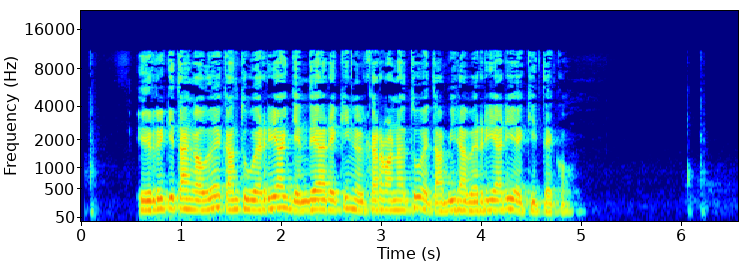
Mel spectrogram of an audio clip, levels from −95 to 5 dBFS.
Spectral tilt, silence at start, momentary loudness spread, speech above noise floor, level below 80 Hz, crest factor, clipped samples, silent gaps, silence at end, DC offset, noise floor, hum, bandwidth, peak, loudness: -5 dB/octave; 0.1 s; 6 LU; 56 dB; -62 dBFS; 18 dB; under 0.1%; none; 1.65 s; under 0.1%; -79 dBFS; none; 11.5 kHz; -6 dBFS; -22 LUFS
